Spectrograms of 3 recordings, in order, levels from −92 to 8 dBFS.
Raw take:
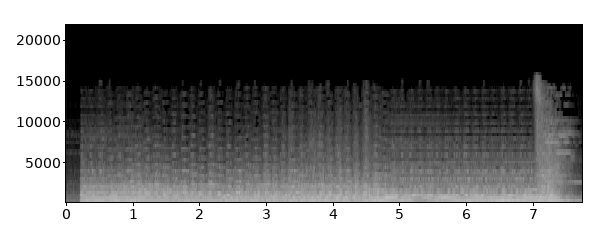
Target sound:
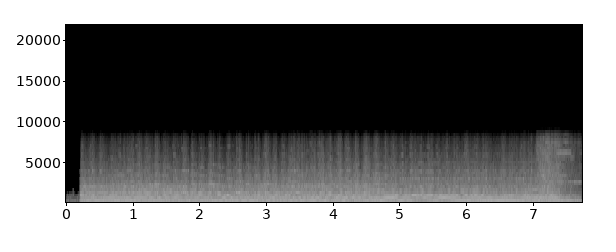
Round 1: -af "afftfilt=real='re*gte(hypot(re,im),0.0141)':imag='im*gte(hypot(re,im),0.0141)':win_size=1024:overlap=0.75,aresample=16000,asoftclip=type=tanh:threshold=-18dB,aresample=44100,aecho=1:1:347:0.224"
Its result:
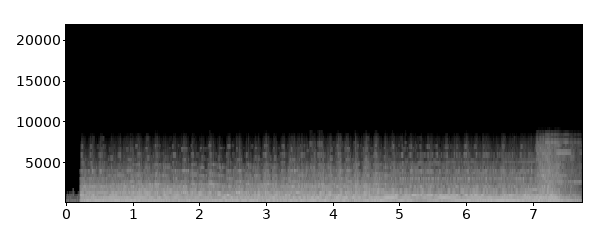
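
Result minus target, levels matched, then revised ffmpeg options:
soft clip: distortion -6 dB
-af "afftfilt=real='re*gte(hypot(re,im),0.0141)':imag='im*gte(hypot(re,im),0.0141)':win_size=1024:overlap=0.75,aresample=16000,asoftclip=type=tanh:threshold=-24.5dB,aresample=44100,aecho=1:1:347:0.224"

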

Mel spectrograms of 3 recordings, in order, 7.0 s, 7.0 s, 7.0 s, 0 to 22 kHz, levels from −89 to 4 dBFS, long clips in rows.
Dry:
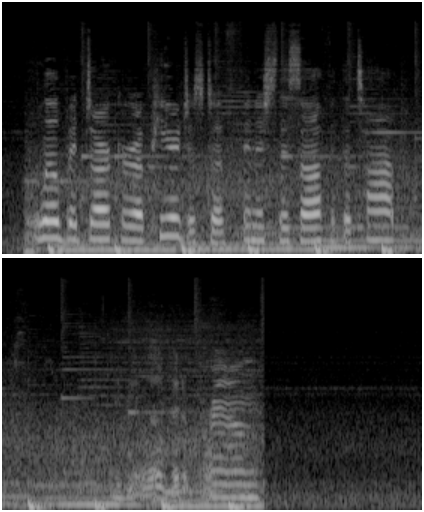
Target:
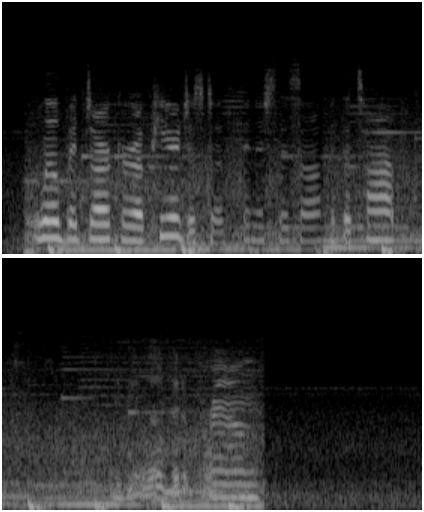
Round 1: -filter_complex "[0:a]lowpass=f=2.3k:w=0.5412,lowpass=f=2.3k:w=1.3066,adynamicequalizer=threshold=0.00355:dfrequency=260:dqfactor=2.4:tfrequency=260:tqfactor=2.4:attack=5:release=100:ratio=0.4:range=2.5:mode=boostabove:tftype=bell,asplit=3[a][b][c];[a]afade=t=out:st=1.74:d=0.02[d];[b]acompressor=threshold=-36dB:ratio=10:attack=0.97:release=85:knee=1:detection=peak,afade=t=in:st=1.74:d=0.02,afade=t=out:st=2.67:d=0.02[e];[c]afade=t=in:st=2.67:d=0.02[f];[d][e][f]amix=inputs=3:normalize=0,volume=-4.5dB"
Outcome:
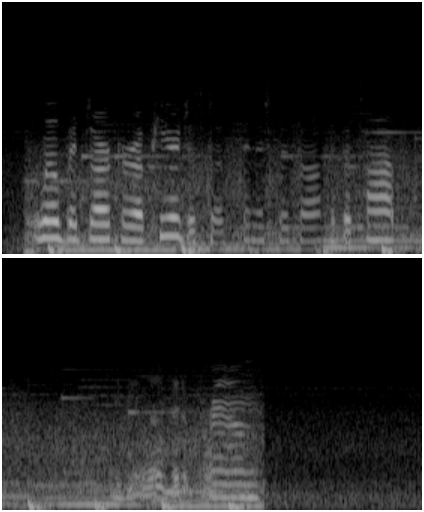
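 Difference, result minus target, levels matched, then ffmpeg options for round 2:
4000 Hz band -12.5 dB
-filter_complex "[0:a]lowpass=f=4.8k:w=0.5412,lowpass=f=4.8k:w=1.3066,adynamicequalizer=threshold=0.00355:dfrequency=260:dqfactor=2.4:tfrequency=260:tqfactor=2.4:attack=5:release=100:ratio=0.4:range=2.5:mode=boostabove:tftype=bell,asplit=3[a][b][c];[a]afade=t=out:st=1.74:d=0.02[d];[b]acompressor=threshold=-36dB:ratio=10:attack=0.97:release=85:knee=1:detection=peak,afade=t=in:st=1.74:d=0.02,afade=t=out:st=2.67:d=0.02[e];[c]afade=t=in:st=2.67:d=0.02[f];[d][e][f]amix=inputs=3:normalize=0,volume=-4.5dB"

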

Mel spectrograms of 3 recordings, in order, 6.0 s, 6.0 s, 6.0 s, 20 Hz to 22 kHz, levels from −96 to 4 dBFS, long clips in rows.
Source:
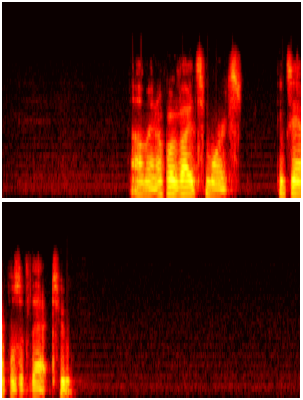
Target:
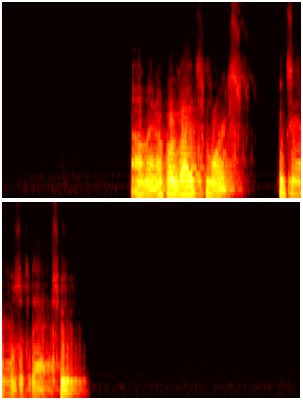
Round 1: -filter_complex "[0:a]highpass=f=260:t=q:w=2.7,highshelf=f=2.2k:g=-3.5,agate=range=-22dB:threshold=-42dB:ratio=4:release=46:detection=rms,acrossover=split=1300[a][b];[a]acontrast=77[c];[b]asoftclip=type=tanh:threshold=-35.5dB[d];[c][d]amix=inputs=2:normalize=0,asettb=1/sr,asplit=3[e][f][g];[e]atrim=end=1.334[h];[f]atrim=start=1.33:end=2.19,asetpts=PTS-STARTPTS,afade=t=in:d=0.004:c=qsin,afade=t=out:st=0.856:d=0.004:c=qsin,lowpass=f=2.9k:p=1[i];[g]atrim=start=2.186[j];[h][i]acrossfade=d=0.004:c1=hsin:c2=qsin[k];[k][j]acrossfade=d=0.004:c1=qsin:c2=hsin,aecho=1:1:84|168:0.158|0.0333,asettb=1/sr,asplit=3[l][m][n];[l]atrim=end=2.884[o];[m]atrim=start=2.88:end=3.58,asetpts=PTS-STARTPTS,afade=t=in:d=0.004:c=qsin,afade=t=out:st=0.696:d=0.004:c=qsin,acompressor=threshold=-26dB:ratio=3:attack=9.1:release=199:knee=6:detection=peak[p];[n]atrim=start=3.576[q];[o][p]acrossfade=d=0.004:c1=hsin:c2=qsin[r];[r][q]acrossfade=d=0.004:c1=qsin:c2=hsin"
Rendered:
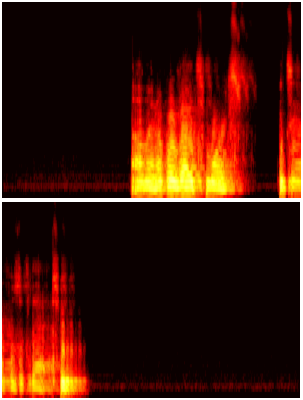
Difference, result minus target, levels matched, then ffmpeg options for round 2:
125 Hz band -13.5 dB; soft clip: distortion -7 dB
-filter_complex "[0:a]highpass=f=90:t=q:w=2.7,highshelf=f=2.2k:g=-3.5,agate=range=-22dB:threshold=-42dB:ratio=4:release=46:detection=rms,acrossover=split=1300[a][b];[a]acontrast=77[c];[b]asoftclip=type=tanh:threshold=-46.5dB[d];[c][d]amix=inputs=2:normalize=0,asettb=1/sr,asplit=3[e][f][g];[e]atrim=end=1.334[h];[f]atrim=start=1.33:end=2.19,asetpts=PTS-STARTPTS,afade=t=in:d=0.004:c=qsin,afade=t=out:st=0.856:d=0.004:c=qsin,lowpass=f=2.9k:p=1[i];[g]atrim=start=2.186[j];[h][i]acrossfade=d=0.004:c1=hsin:c2=qsin[k];[k][j]acrossfade=d=0.004:c1=qsin:c2=hsin,aecho=1:1:84|168:0.158|0.0333,asettb=1/sr,asplit=3[l][m][n];[l]atrim=end=2.884[o];[m]atrim=start=2.88:end=3.58,asetpts=PTS-STARTPTS,afade=t=in:d=0.004:c=qsin,afade=t=out:st=0.696:d=0.004:c=qsin,acompressor=threshold=-26dB:ratio=3:attack=9.1:release=199:knee=6:detection=peak[p];[n]atrim=start=3.576[q];[o][p]acrossfade=d=0.004:c1=hsin:c2=qsin[r];[r][q]acrossfade=d=0.004:c1=qsin:c2=hsin"

